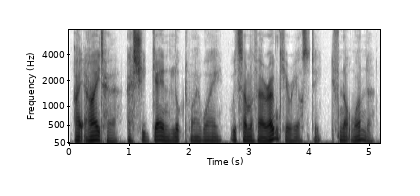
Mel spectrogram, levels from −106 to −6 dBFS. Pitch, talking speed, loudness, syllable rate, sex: 95 Hz, 210 wpm, -20 LUFS, 5.2 syllables/s, male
